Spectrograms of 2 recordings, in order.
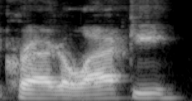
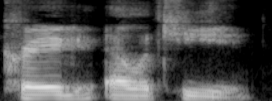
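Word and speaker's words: Craigellachie: A lot of people pronounce it Craaki. Yeah. But it's Craig and Ella have the key. Craig Ella Key.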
